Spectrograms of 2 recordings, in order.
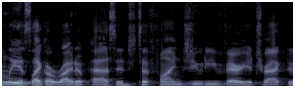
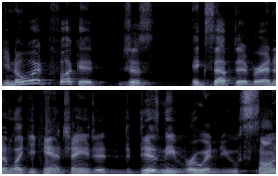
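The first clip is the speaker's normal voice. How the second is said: ordinary talk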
